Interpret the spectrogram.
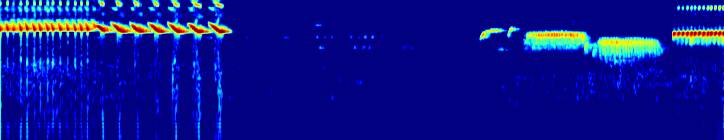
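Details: Canary song opening with a quick repeated chopped trill and a series of descending slurred notes, then after a gap short rising chips, buzzy lower rolls, and a bright steady trill.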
